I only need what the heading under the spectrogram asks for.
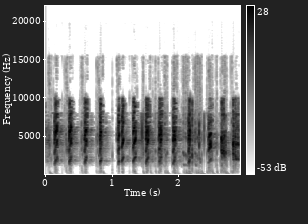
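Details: Swiftlet calling sound played to attract swiftlets. Rasping, high chirps repeated about four times a second, each a short scratchy burst, in a steady run with a brief break near the middle.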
